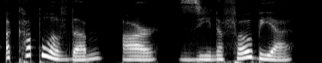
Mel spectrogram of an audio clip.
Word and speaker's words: xenophobia: girlfriend ex-husband or ex-wife when X starts a word then it's pronounced like Z there are very few of these words in English but a couple of them are xenophobia xylophone and Xerox xenophobia means fear of strangers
